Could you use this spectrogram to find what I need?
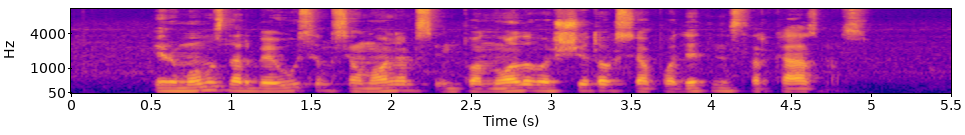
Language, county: Lithuanian, Kaunas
